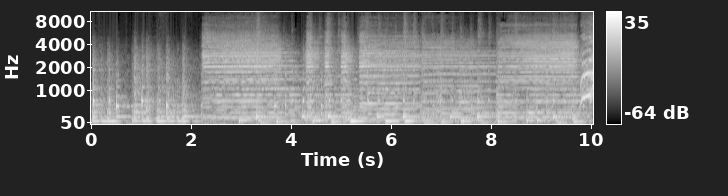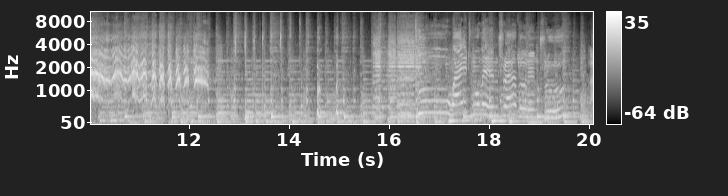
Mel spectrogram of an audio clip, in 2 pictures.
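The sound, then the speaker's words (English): A calypso record plays loudly and continuously, with layered instruments, a steady beat, and a singing voice that swoops and wails in places, sounding almost like bird calls. “the next song is a really important song for me, you know.”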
